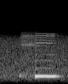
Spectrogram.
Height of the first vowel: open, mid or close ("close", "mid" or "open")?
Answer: close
